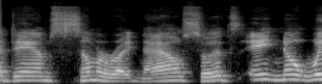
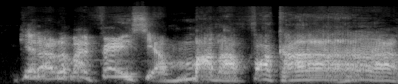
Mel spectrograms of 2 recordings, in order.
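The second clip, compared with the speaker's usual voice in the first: slow, drawn-out, rough and creaky voice. Trading quotes from a viral video: Crazy Meijer Lady impression. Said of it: "quote, uh, Crazy Meyer Lady all day".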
